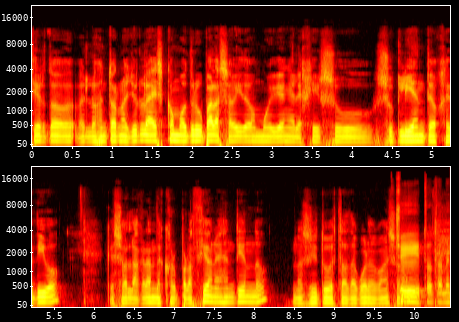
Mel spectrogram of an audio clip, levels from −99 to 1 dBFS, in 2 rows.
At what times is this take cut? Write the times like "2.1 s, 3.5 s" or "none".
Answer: none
